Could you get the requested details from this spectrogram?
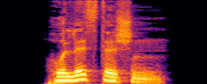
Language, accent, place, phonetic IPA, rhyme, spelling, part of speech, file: German, Germany, Berlin, [hoˈlɪstɪʃn̩], -ɪstɪʃn̩, holistischen, adjective, De-holistischen.ogg
- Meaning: inflection of holistisch: 1. strong genitive masculine/neuter singular 2. weak/mixed genitive/dative all-gender singular 3. strong/weak/mixed accusative masculine singular 4. strong dative plural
